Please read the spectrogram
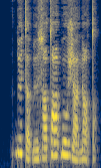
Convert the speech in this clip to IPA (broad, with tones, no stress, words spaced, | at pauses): ɠʉ˦tɐ˩ɓʉ˩˧ zo˩˥tˤo˦ ɓo˦ ʒa˩nɵ˧˩˧tˤ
